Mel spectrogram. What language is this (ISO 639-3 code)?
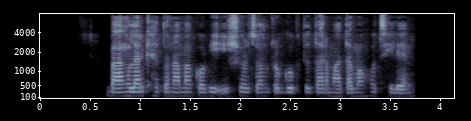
ben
